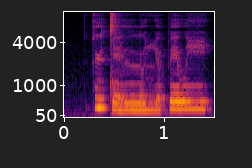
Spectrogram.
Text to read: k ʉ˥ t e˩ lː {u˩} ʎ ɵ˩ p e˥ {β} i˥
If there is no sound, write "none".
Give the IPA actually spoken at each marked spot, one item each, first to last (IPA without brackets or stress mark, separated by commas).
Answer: u˩, w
